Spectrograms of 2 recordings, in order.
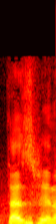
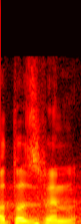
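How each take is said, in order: First: تزفن said "tazfin", with an A after the T; silent-vowel Z and short I after F in تزفن, "taz-fin"; first-vowel A reading. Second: تزفن said "tuzfin", with a U after the T; silent-vowel Z and short I after F in تزفن, "tuz-fin"; first-vowel U reading. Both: Shown as a demonstration. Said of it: "بسكون الزاي وكسر الفاء وبضم".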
